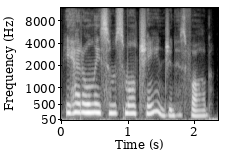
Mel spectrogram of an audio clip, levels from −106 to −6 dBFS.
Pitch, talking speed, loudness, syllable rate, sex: 220 Hz, 230 wpm, -16 LUFS, 5.0 syllables/s, female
